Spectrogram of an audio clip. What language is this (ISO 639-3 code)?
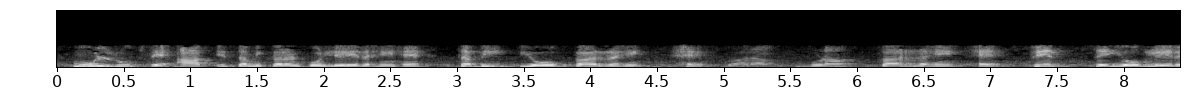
hin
